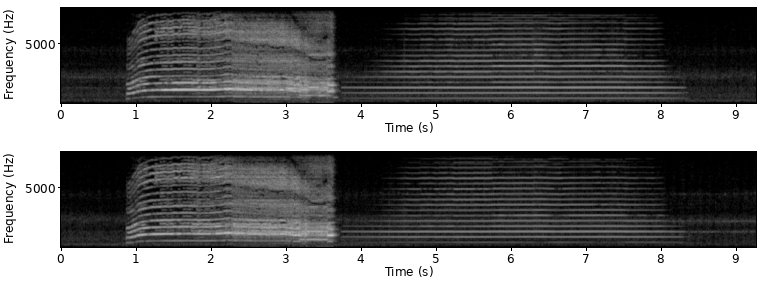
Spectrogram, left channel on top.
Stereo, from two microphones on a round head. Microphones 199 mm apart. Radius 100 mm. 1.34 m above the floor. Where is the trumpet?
20° left (ahead or behind), 1.2 m.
